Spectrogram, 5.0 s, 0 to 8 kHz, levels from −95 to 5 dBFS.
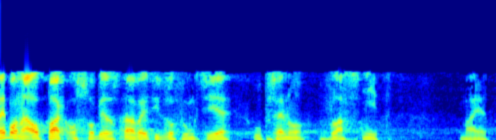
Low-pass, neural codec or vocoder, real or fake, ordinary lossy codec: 7.2 kHz; codec, 24 kHz, 6 kbps, HILCodec; fake; AAC, 16 kbps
